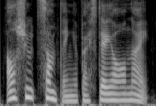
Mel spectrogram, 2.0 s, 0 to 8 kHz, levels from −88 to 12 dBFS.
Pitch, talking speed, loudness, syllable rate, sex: 180 Hz, 245 wpm, -18 LUFS, 5.9 syllables/s, female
